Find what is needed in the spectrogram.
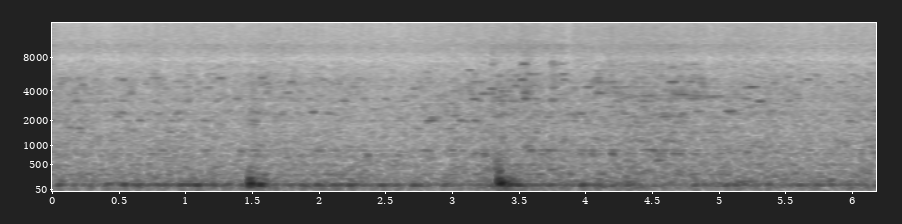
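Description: Quiet pause with a faint steady low hum of room tone, broken by two brief soft knocks: one about a second and a half in, the other a little past the middle.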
